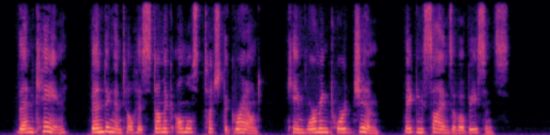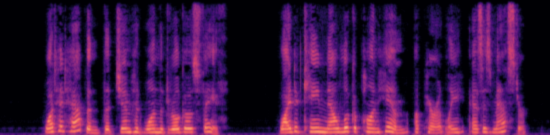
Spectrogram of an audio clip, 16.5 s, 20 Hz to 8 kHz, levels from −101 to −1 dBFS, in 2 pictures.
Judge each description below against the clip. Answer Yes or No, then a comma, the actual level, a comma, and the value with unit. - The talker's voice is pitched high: Yes, high, 210 Hz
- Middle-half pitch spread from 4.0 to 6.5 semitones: No, narrow, 2.5 semitones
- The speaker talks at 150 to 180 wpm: No, average, 140 wpm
